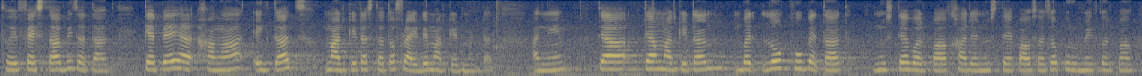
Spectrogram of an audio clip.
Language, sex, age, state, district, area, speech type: Goan Konkani, female, 18-30, Goa, Quepem, urban, spontaneous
